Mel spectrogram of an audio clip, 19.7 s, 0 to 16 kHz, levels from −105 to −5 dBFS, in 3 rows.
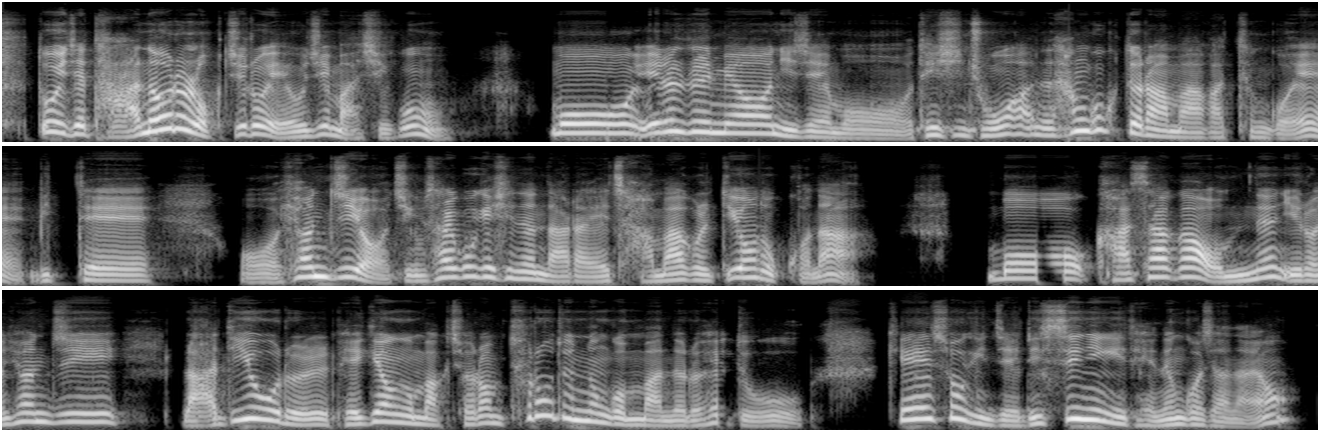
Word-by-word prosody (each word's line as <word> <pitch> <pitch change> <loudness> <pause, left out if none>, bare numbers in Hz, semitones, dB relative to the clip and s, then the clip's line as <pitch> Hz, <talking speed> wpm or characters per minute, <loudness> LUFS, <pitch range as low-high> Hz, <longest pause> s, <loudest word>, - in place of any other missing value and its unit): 또 275 -1 +2
이제 220 -3 +3
단어를 310 +11 +5
억지로 215 +2 +1
외우지 150 +11 0
마시고 165 - -5 0.5
뭐 240 -1 +4
예를 280 +3 +4
들면 240 -4 +3
이제 145 -5 -2
뭐 110 -5 -7
대신 185 -1 -3
좋아하는 185 +2 -1
한국 300 - +1
드라마 150 - +1
같은 130 0 -10
거에 115 +10 -4
밑에 150 -1 -3 0.4
어 110 0 -7
현지어 240 -1 +3
지금 140 -1 -6
살고 235 - 0
계시는 210 -8 -1
나라의 130 0 -4
자막을 155 +4 -2
띄워 230 +6 0
놓거나 - - -4 0.6
뭐 205 0 -1 0.3
가사가 240 +7 +2
없는 160 - -1
이런 150 +1 -1
현지 220 -2 -2 0.3
라디오를 150 - +1
배경음악처럼 175 - -2
틀어두는 305 - +1
것만으로 130 -4 -2
해도 125 - -9 0.4
계속 290 - +2
인제 135 -6 -3
리스닝이 235 - +4
되는 135 +4 -3
거잖아요. 125 - -6
180 Hz, 320 characters per minute, -23 LUFS, -, 0.6 s, 단어를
